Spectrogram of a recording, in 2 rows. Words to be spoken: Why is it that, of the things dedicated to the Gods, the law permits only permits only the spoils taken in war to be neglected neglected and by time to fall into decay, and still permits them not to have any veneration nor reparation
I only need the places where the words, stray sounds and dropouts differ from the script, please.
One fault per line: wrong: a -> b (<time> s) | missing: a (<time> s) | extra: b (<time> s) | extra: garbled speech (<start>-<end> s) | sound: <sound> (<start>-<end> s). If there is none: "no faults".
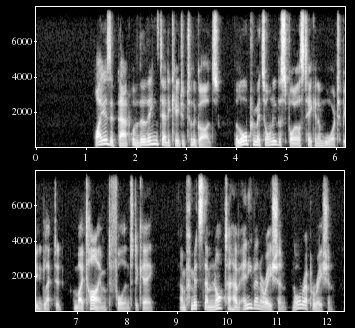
missing: permits only (4.8 s)
missing: neglected (6.7 s)
missing: still (9.2 s)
